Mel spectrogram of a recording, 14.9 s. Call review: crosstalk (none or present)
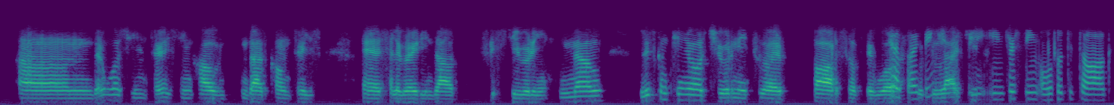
present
